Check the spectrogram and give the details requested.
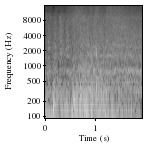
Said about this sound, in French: C'est on dirait rage. Des coups de tambour. Fort. Ça ronfle. C'est l'orage. Il y a des coups de tonnerre derrière. Boum, boum, boum. Boum.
